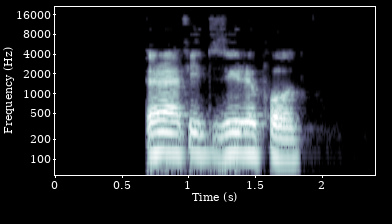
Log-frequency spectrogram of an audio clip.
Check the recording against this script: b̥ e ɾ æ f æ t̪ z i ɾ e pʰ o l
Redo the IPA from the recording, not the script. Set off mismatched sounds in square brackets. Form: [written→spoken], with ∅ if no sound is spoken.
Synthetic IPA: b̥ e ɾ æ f [æ→i] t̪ z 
